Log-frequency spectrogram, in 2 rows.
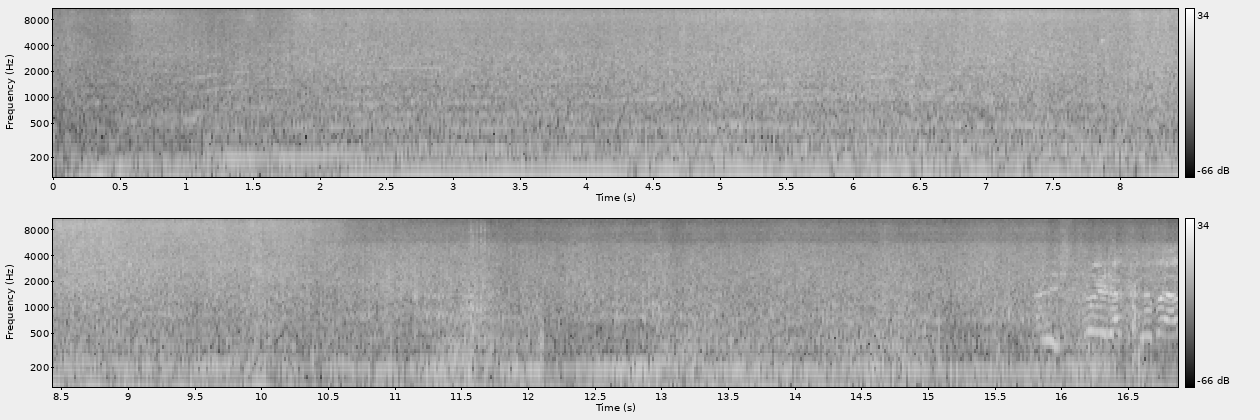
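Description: Twin Mercury Verado 350 hp outboard engines accelerating hard, their note rising in the first couple of seconds, then running steadily at speed. Heavy rushing noise from wind and water spray comes with them.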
